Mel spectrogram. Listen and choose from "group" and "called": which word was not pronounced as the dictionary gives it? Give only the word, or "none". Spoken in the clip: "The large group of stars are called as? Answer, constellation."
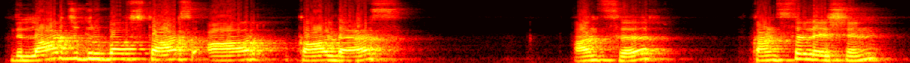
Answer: none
